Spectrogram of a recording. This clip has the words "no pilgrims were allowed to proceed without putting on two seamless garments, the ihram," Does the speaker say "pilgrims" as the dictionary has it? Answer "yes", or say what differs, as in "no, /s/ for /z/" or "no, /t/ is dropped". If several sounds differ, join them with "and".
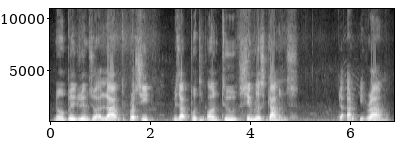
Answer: no, /b/ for /p/ and /s/ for /z/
